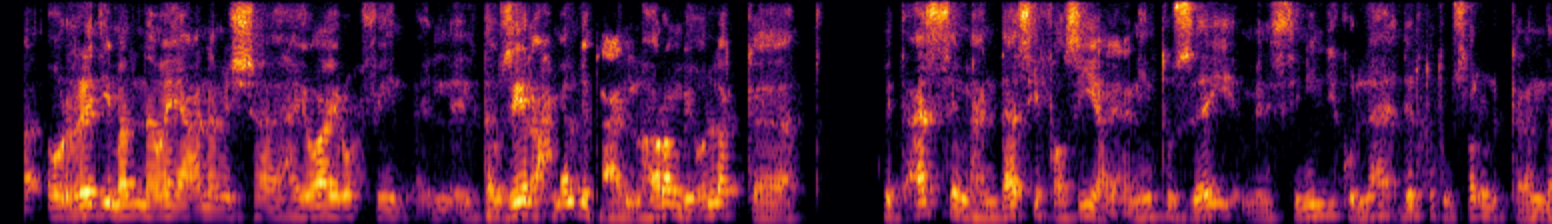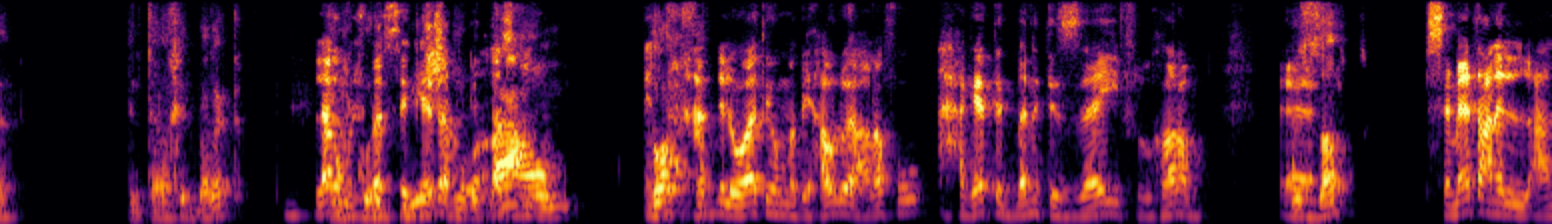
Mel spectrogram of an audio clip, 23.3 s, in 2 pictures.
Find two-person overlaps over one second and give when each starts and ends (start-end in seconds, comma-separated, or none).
14.1-15.8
